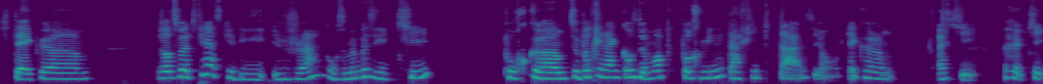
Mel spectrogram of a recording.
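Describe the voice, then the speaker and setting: A woman with a Quebec accent speaks in a fairly high, somewhat breathy voice, her loudness swinging widely and her speech broken by long, frequent pauses. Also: ordinary pitch variation, moderate pace. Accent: Québécois French. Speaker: social media influencer. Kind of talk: casual chat.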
